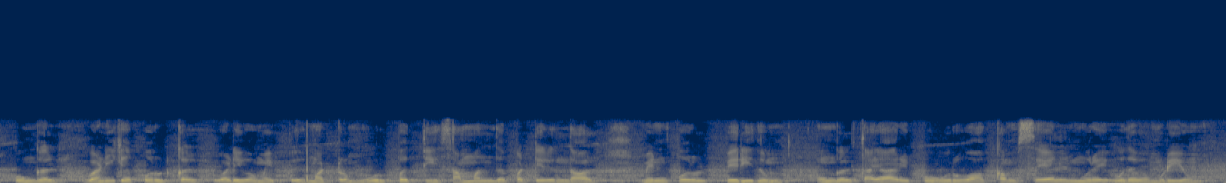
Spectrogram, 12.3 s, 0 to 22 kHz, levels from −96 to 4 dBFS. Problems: none marked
